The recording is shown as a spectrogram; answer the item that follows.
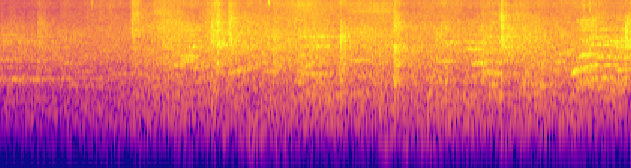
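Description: Ice hockey rink sound during play: skates scraping the ice and sharp clacks of sticks on the puck, under the voices of spectators calling out. The crowd noise swells from about a second and a half in.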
